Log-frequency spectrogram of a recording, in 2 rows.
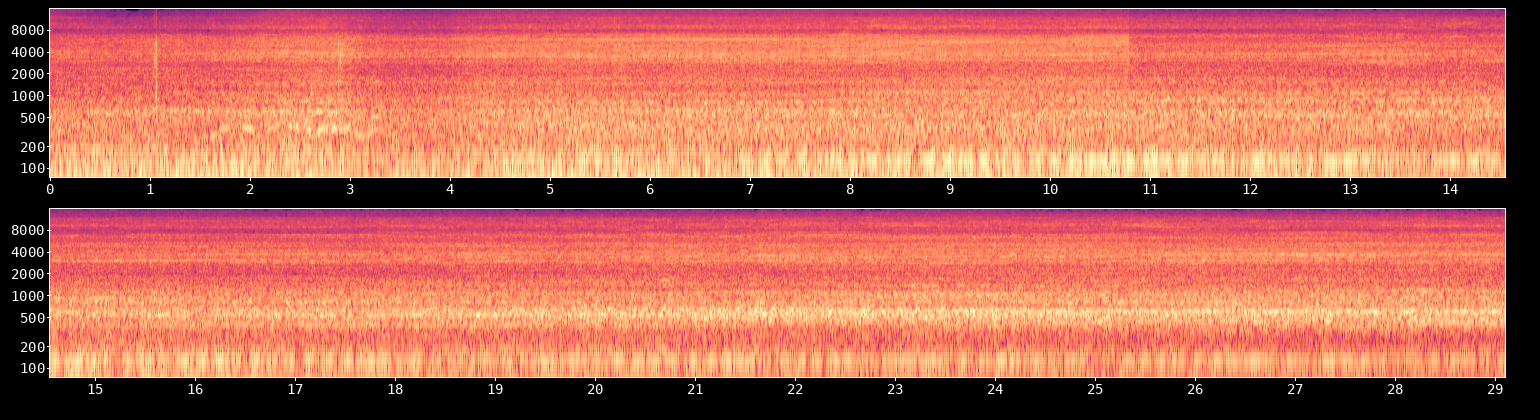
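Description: Chevrolet 409 cubic-inch V8 idling steadily, with a hiss over it for roughly the first ten seconds.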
